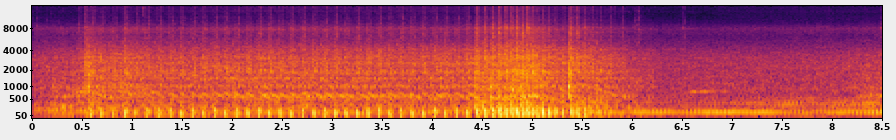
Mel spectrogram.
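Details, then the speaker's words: Honda Beat Eco injected scooter stalling by itself, dying when throttled, powerless, late throttle; TPS low-voltage code and injector code 12, TPS reading 0.02 V; uneven idle, lazy rev surging then sagging nearly dying: chafed TPS sensor wire. "motornya eh sering mati sendiri kemudian ketika digas mesin malah mati tidak ada tenaga ngempos dan gasnya telat"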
